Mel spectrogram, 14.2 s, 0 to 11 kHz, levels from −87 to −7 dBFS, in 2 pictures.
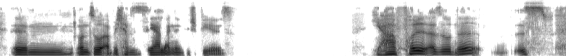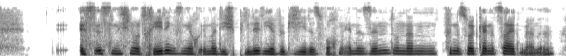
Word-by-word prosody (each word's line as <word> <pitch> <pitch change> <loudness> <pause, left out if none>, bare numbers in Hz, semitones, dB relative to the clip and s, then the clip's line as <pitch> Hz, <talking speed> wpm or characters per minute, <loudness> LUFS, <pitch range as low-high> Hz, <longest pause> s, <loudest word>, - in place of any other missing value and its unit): ähm, 120 0 +1
und 125 -2 +3
so, 125 -1 +6
aber - - -1
ich 120 - -2
habe 115 -1 -2
sehr 115 -1 +1
lange - - +1
gespielt. - - -7 1.7
Ja 125 +5 +2
voll, 155 +5 +5
also 135 +1 +1
ne, 150 - +2 0.5
es - - -3 1.1
es 150 +1 +1
ist 165 +1 0
nicht 155 +2 -2
nur 155 -2 +2
Training, 155 +5 +2
sind 155 0 -6
ja 150 - +2
auch 140 - -10
immer 150 +2 0
die 135 -1 -3
Spiele, 140 +4 0
die 150 -2 -3
ja 145 -1 +2
wirklich 135 +1 -5
jedes 130 -2 -2
Wochenende 155 +5 -4
sind 160 +3 -2
und 160 -1 -2
dann 155 0 -2
findest 165 -2 -3
du 155 - +2
halt 150 - +3
keine 155 0 +2
Zeit 145 -2 +2
mehr, - - -4
ne? 150 +4 -5
145 Hz, 170 wpm, -22 LUFS, 130-155 Hz, 1.7 s, so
